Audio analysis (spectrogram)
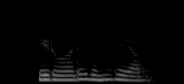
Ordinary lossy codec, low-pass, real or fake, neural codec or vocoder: none; none; fake; codec, 24 kHz, 0.5 kbps, DualCodec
